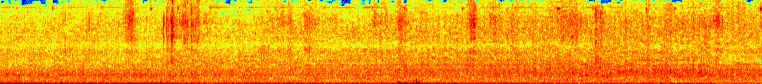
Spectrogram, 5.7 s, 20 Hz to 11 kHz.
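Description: A 2018 BMW X1's engine idling steadily with a low hum, and a single thump about three seconds in.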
